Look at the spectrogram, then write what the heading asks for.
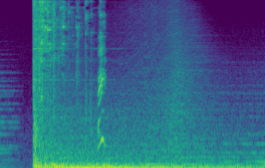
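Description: Glass breaking in a home comedy scene: a sudden loud shattering crash after near silence, followed by tinkling shards and a ringing decay that slowly fades over several seconds.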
